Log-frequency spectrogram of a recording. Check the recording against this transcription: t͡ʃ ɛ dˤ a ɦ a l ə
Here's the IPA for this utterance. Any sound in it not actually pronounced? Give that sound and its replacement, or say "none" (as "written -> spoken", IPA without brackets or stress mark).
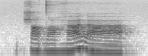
ə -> a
